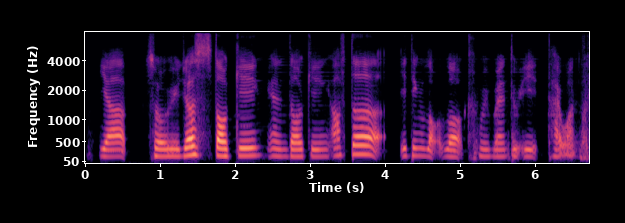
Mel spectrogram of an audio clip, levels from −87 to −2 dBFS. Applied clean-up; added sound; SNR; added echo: neural mask model DeepFilterNet 3.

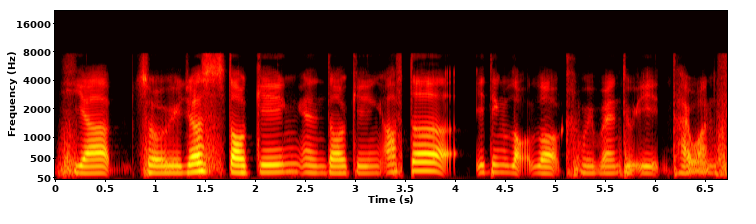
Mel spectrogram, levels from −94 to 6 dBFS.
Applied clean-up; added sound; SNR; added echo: none; none; none; none.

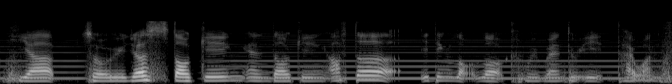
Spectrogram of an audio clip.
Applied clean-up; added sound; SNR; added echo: none; Bowed string instrument; 15 dB; none.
